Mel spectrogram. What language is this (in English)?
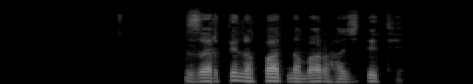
Indus Kohistani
